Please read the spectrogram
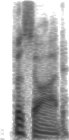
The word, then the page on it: faÇade: American English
